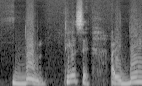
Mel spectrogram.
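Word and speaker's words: 둘: হচ্ছে দুল ঠিক আছে তো দুল এখানে আছে হচ্ছে দ্বিগু দ্বিগুতের জন্য আমরা নিলাম দ আর দ্বিগুতের নিচে আছে উরবর্ণ আছে উ এর জন্য নিলাম একটা বসু আর নিচে আছে হচ্ছে ঋউন আর ঋউন নিচে বসলে হবে ল তাই উচ্চারণ হবে দুল ঠিক আছে আর এই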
